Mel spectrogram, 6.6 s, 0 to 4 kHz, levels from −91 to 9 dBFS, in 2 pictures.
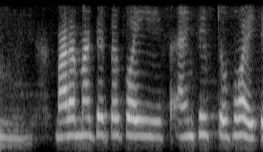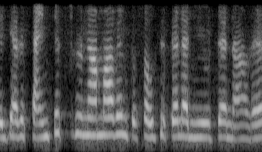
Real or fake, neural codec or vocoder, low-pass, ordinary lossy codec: fake; codec, 16 kHz, 1.1 kbps, Voila-Tokenizer; 3.6 kHz; none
